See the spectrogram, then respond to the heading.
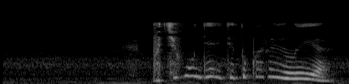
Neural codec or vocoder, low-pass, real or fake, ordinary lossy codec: none; 7.2 kHz; real; MP3, 32 kbps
